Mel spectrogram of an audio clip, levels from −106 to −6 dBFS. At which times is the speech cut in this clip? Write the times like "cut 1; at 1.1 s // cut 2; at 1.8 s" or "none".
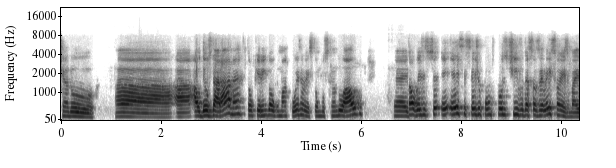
cut 1; at 6.9 s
